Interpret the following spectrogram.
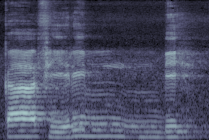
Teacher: Jadi tanwinnya tadi diganti dengan huruf mim. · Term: iqlab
